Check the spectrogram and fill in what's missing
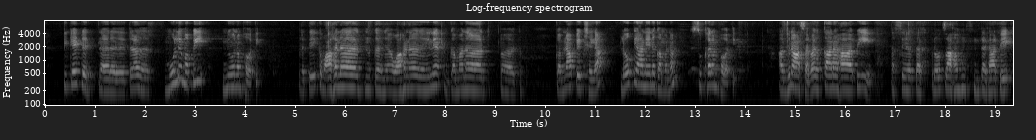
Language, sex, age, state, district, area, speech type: Sanskrit, female, 60+, Karnataka, Mysore, urban, spontaneous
